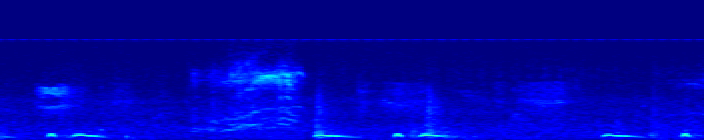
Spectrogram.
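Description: Scaled dove giving short, soft falling coos in quick groups of two or three, repeated every second or two, over a thin high insect hiss.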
